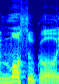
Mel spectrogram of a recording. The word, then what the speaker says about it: Mosuko: Then we got Universe 3, Mosco, or Mosuko, and I would say Mosuko, yeah. Pretty much the way the second translation, in the bubble is how it's actually pronounced.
